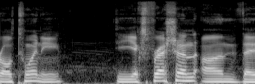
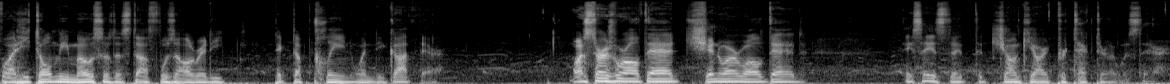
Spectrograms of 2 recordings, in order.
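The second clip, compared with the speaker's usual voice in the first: low, serious voice. Voicing a shopkeeper who leans in to talk: serious low tone. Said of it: "starts talking, like, this serious low tone".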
